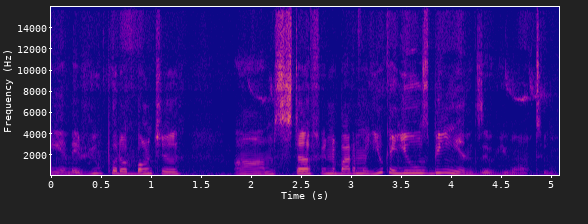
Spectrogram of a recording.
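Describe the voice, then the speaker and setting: A woman speaks at a moderate pace with lively intonation and a somewhat breathy, dark, mellow tone. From North Carolina, rural. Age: 60s. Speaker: gardening vlogger. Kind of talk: casual livestream chat reading comments. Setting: outdoors in the garden. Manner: rambling, conversational.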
